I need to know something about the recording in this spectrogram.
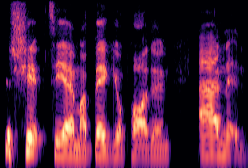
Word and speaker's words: CipTM: siptm it says um it's pronounced chip but he has a spell sip right chip tm i beg your pardon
